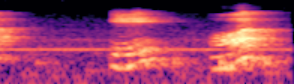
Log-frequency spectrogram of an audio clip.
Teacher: अब मुंह हमारा संकुचित होगा, मतलब कि लगभग आधा खुलेगा। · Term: अर्ध संवृत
